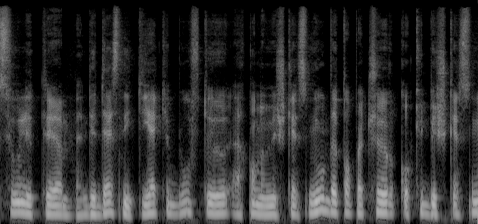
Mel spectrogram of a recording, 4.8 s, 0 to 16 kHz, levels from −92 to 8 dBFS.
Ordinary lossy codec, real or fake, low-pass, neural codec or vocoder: MP3, 96 kbps; fake; 14.4 kHz; codec, 44.1 kHz, 2.6 kbps, SNAC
